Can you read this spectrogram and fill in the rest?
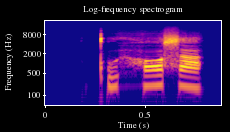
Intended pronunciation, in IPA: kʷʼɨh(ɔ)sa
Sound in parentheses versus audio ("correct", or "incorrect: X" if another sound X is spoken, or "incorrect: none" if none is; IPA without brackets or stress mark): correct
